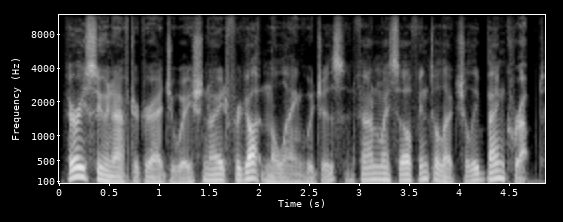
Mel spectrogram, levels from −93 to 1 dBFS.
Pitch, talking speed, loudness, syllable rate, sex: 105 Hz, 175 wpm, -19 LUFS, 5.9 syllables/s, male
